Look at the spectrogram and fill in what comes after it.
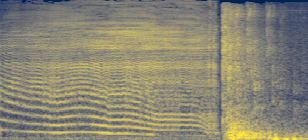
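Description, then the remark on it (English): A door creaks on its hinges with a long, slowly falling groan, then slams shut with a single loud bang and a brief rumbling rattle. “Utilize, in you go, and we'll slam the door.”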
